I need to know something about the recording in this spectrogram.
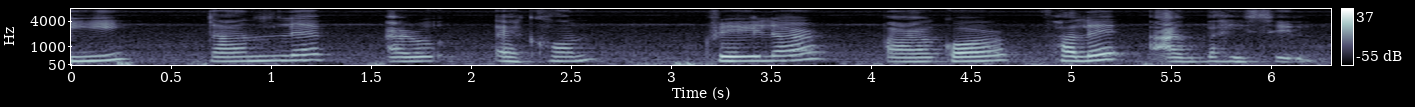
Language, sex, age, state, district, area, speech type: Assamese, female, 18-30, Assam, Golaghat, urban, read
